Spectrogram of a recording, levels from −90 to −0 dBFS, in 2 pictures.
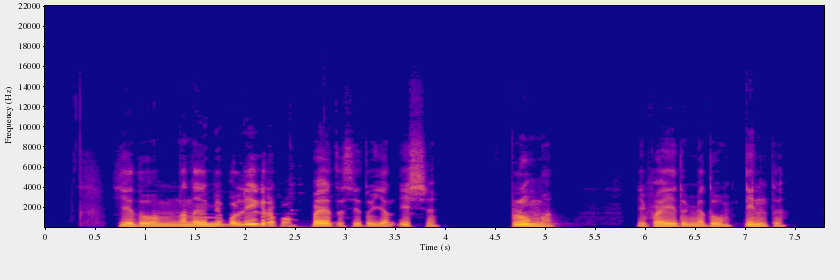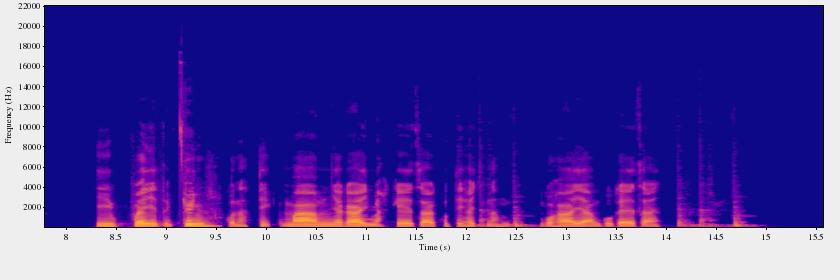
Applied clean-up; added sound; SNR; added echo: classical method spectral subtraction.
